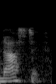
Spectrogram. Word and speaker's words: Gnostic: Let's define the term Gnostic. G-N-O-S-T-I-C. It's Gnostic. The G is silent. The G is always silent.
